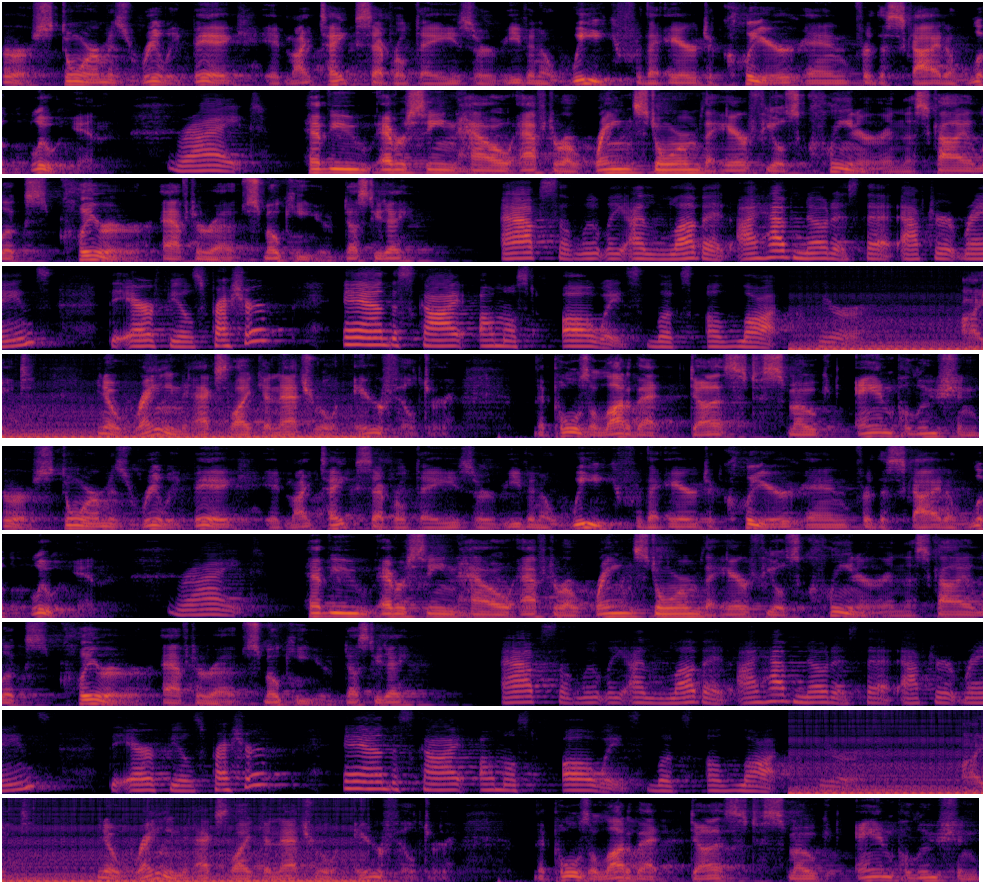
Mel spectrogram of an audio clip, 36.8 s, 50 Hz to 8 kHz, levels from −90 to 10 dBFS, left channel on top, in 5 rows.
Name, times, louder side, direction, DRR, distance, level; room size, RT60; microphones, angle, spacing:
voice 1, 0.0-8.0 8.4-8.5 9.6-17.8 29.3-29.7 30.1-33.1 33.4-36.7, left 1 dB, 40° left, 6 dB, 1.7 m, -35 dB
voice 2, 8.6-9.3 18.5-22.4 22.9-24.1 24.6-26.0 26.3-27.9 28.2-28.6, left 4 dB, 90° left, 11 dB, 0.9 m, -37 dB
sound 1, 28.0-32.2 33.1-33.2, left 1 dB, 75° right, 5.1 m, -37 dB
28.0 x 26.0 x 5.0 m, 0.66 s
head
